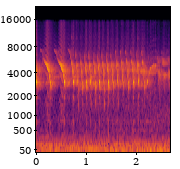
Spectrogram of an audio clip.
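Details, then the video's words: Atlantic canary (kenari AF) in full song for training other canaries: two sweeping whistled slurs, then a long, very even, rapid trill of bright high notes that ends in a short upward whistle. "MASTERAN KENARI AF GACOR"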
